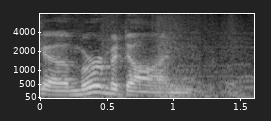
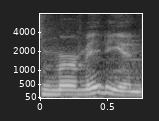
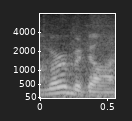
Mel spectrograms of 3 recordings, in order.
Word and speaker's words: Myrmidon: Like Myrmidon. Myrmidon. I always Yeah. read it as Myrmidian for some reason for ages until like Noth and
